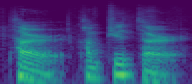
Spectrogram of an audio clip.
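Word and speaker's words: computer: 컴퓨터, 컴퓨터 이렇게 할 수 있고요. 한국 사람들 특성상 R을 빼고 발음하다 보니까 우리 컴퓨터 하는 게 아니고 컴퓨터라고 하죠. 그렇지만 이런 과정을 통해서 컴퓨터라고 한다는 걸 아시는 게 좋습니다.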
